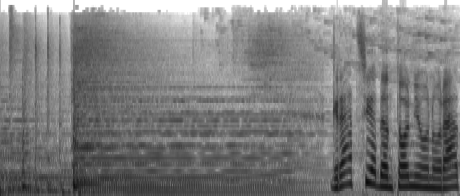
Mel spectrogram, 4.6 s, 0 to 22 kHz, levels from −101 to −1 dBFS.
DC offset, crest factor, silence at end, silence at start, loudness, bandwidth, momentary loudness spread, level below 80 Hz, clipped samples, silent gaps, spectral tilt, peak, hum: under 0.1%; 16 dB; 0 s; 0 s; -16 LUFS; 19.5 kHz; 14 LU; -40 dBFS; under 0.1%; none; -4.5 dB/octave; 0 dBFS; none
